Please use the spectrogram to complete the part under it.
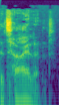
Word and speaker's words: Thailand: And every year he went away for 4 or 5 weeks to Thailand. Every year. By the way, can I mention as well, Thailand? There is only two places in the world that have a TH that you don't pronounce the H.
